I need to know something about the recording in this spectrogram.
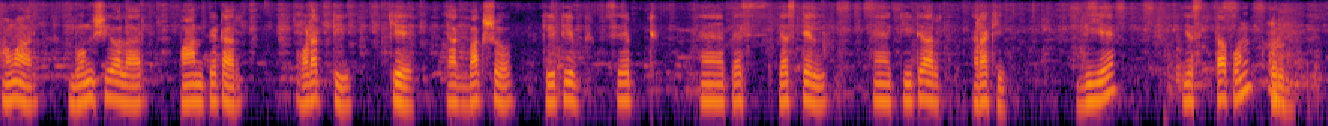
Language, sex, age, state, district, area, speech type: Bengali, male, 60+, West Bengal, Birbhum, urban, read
